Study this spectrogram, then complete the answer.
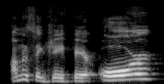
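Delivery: or hit loud and high, left hanging; loud, lifted or that leaves the choice open; stress on or. Shown as a demonstration. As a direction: punch the word or and let it hang. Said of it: "You hear me emphasizing the word or".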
